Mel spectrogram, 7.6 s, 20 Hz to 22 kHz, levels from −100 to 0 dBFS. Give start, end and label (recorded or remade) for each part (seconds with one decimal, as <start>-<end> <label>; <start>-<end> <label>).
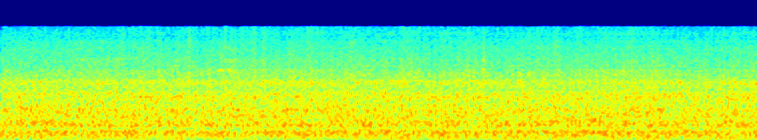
0.0-2.3 recorded; 2.3-3.4 remade; 3.4-5.4 recorded; 5.4-6.6 remade; 6.6-7.6 recorded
